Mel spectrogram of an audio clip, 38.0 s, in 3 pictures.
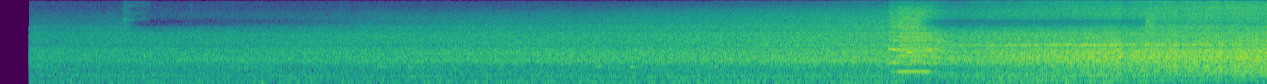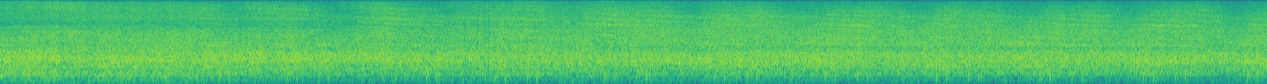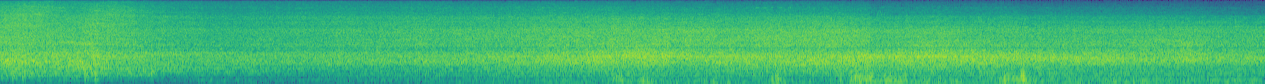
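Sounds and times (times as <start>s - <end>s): train horn toot: 8.8s - 9.6s
train wheels clattering on rails: 9.8s - 27.2s.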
